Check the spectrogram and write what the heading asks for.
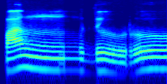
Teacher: nun sukun bertemu dengan huruf dha, bacaan ikhfa dibaca samar-samar.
